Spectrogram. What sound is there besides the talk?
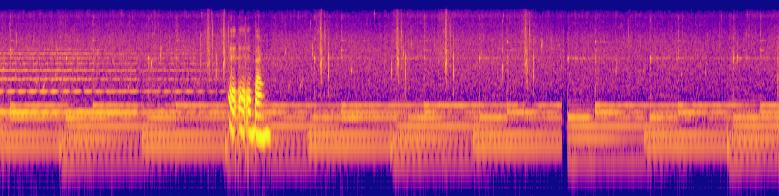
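rain falling in a video game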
